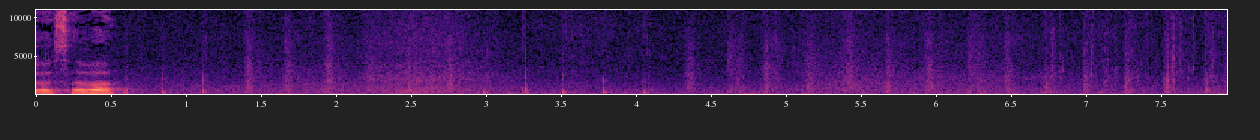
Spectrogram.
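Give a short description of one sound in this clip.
Footsteps patter quickly over sand.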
